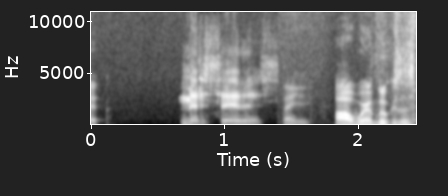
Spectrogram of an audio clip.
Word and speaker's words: Mercedes: of getting up there into this time called Mercedes look Lucas how you say it Mercedes thank you uh where Lucas's family owned this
